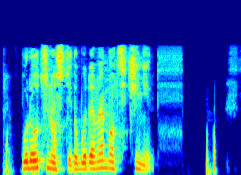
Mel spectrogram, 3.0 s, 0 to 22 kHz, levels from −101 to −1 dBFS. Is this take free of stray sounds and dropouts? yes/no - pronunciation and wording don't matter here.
yes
